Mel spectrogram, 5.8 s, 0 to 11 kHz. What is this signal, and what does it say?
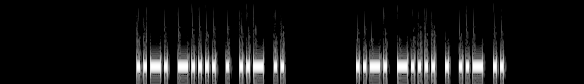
Morse code, heard as a keyed tone, about 36 wpm, 700 Hz. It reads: F6EUI F6EUI
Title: DXCC-100 Call Signs - 5 Characters - Repeated 2x - 35wpm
